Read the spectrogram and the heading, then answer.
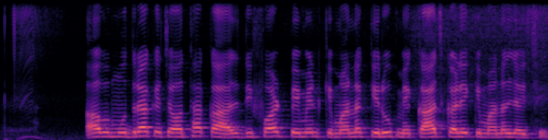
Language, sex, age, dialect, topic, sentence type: Magahi, male, 31-35, Western, banking, statement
